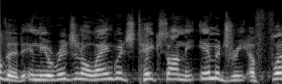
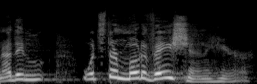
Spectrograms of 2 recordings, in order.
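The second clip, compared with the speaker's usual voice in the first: ordinary talk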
